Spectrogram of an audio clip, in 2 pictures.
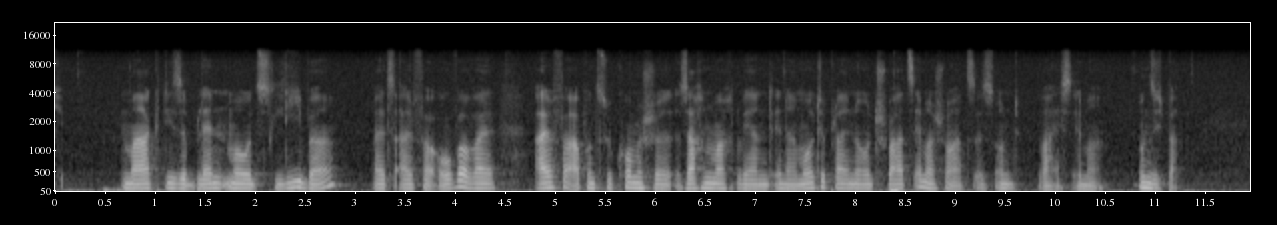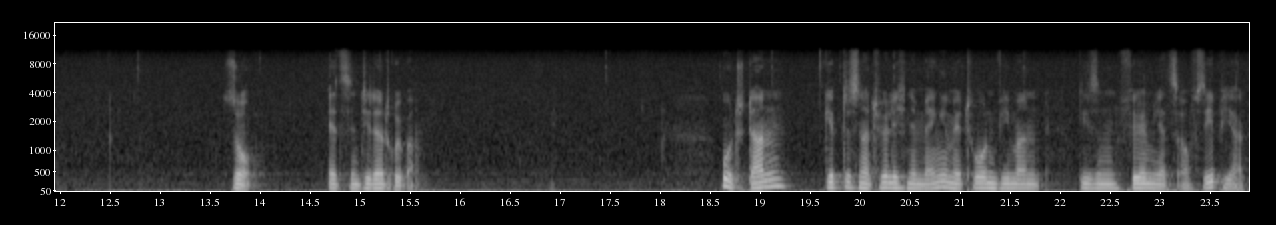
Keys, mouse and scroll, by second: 0.1-1.7 drag, 1.5 ctrl+x, 2.2-2.9 drag, 9.7 click, 13.9-17.5 middle drag, 23.5 shift+a.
